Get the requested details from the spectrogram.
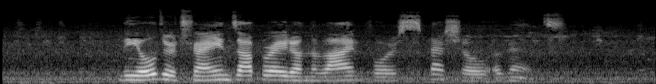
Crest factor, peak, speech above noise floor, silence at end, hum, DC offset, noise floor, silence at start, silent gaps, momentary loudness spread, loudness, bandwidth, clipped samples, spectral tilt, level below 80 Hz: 18 dB; -2 dBFS; 23 dB; 0 s; none; under 0.1%; -41 dBFS; 0.05 s; none; 24 LU; -17 LUFS; 13.5 kHz; under 0.1%; -2.5 dB/octave; -54 dBFS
